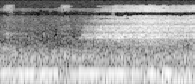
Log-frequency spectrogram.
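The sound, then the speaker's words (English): A slow, deep breath drawn in through the nose, an airy rushing sound that swells after a moment and holds steady, quiet over a faint low hum. “Breathing in, connecting to the purity of our neshama.”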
